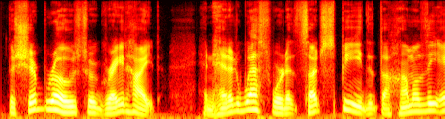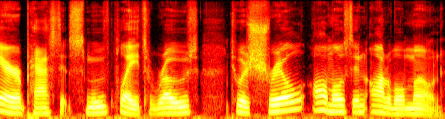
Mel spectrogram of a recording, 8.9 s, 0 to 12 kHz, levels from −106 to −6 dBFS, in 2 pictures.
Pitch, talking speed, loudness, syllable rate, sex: 125 Hz, 200 wpm, -17 LUFS, 4.7 syllables/s, male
